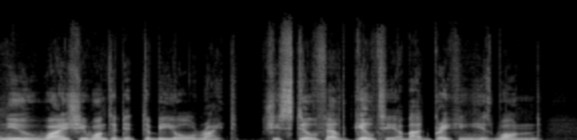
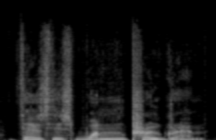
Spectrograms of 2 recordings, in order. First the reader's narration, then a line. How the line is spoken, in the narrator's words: he told Harry in a low voice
